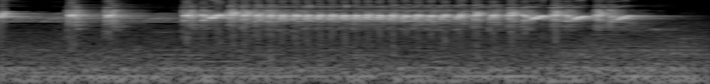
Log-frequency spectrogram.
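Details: Olive-backed sunbird, the five-coloured sunbird of Vietnamese bird keepers, singing for use as a trapping lure: two brief high chirps, then a long, fast, shimmering high-pitched trill running about three seconds before fading.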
